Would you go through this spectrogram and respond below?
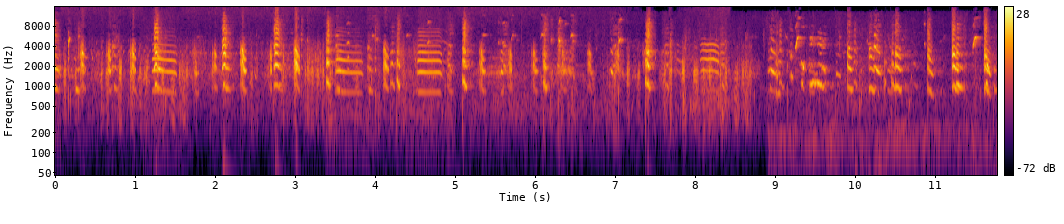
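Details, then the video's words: A flock of Eurasian coots gives sharp, honking call notes in rapid succession, some with a bent, wavering pitch. The notes overlap closely, and a low hum joins in near the end. "tiếng chim sâm cầm"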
